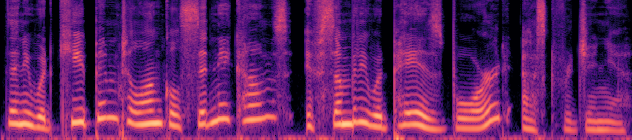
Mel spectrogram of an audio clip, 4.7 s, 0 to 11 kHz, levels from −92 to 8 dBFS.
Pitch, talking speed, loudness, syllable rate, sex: 260 Hz, 215 wpm, -15 LUFS, 5.9 syllables/s, female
